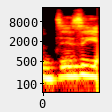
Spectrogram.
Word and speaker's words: DIZE: The easiest one for me, if you just want to contact me directly, it's DIZE Image. So Dizzy Image is the way it's pronounced.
